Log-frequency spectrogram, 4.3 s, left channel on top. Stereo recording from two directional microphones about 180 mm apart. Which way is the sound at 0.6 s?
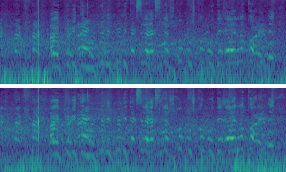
35° left (ahead or behind).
